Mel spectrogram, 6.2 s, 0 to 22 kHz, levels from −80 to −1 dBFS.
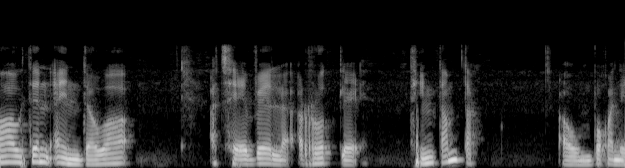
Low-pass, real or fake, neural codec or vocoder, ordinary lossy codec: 7.2 kHz; real; none; none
